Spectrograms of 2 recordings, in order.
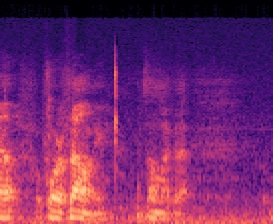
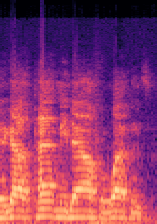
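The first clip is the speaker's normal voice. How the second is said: ordinary talk, nothing marked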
